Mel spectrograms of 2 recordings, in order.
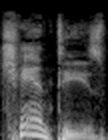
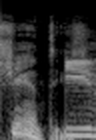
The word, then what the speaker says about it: shanties: It looks like chanties, but it's pronounced shanties.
